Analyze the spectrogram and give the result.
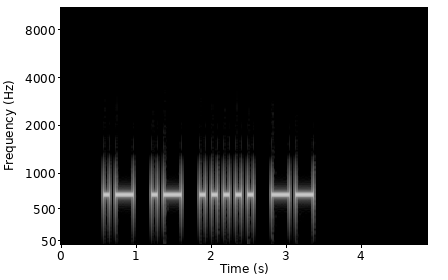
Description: Morse code, heard as a keyed tone, about 15 wpm, 700 Hz. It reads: AA5M
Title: USA Call Signs - 4 Characters - Repeated 2x - 15wpm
